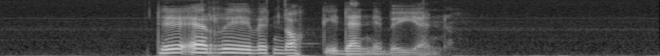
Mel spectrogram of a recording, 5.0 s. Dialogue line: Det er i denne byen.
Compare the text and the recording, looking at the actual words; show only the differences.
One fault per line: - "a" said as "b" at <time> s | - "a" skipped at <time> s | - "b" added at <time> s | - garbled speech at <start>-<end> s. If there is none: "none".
- "revet nok" added at 1.7 s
